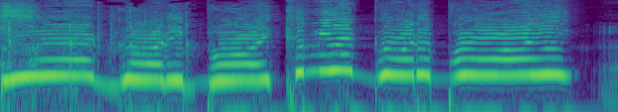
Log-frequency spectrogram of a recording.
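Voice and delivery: very high, slow breathy woman's voice; high sultry female impression; Linda Lovelace. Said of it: "Linda Lovelace".

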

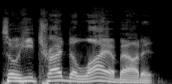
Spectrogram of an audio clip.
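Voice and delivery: ordinary delivery

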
